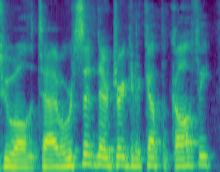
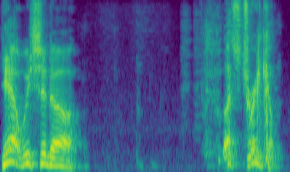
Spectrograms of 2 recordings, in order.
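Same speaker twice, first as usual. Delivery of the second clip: put-on conspiratorial voice. Retelling a friend's suggestion over coffee: imitating a friend, conspiratorial. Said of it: "Like he's about to make some big conspiratorial declaration".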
